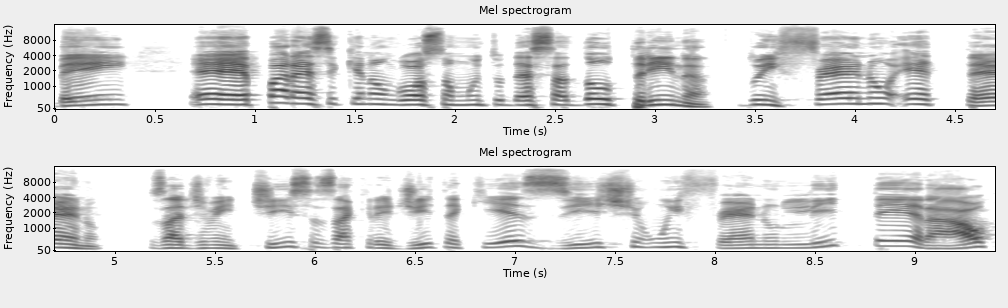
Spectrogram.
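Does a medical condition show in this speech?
No.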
